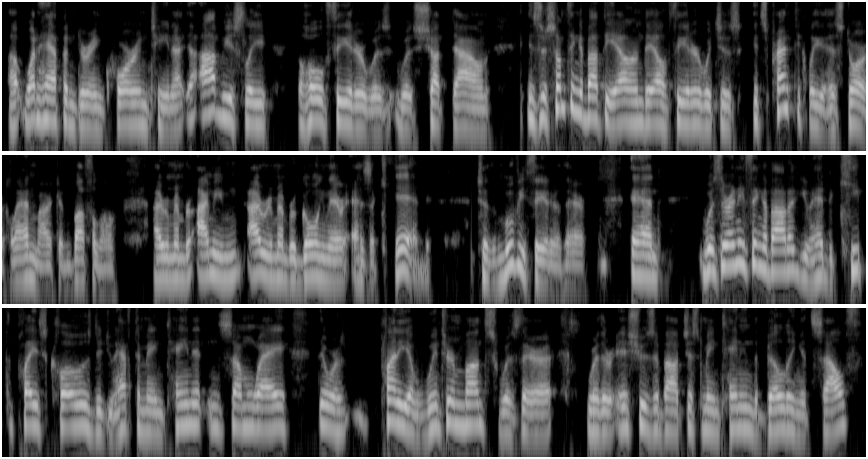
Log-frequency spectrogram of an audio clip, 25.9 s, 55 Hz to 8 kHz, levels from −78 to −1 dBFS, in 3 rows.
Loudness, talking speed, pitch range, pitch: -28 LUFS, 195 wpm, 130-160 Hz, 145 Hz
